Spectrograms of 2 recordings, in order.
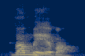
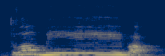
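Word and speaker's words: त्वमेव: Сначала с «э», долгое «э». Я произношу ее сейчас заведомо укороченной, для того, чтобы сделать ошибку и показать. Твамева. Can you tell, Usha? Yes. Твамева. Твамева. Ме. Долгое «э».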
